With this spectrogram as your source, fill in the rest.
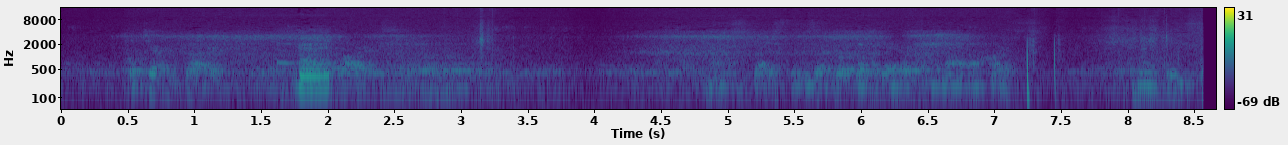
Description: My dad was snoring up a storm last night!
